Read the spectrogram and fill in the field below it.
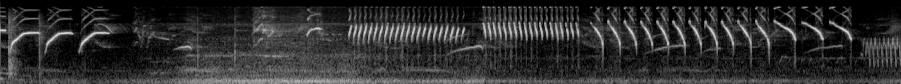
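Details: Caged canary: a few loud falling whistles, a quiet pause, two bursts of high buzzy trill, then a quick series of sharp descending whistled notes.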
